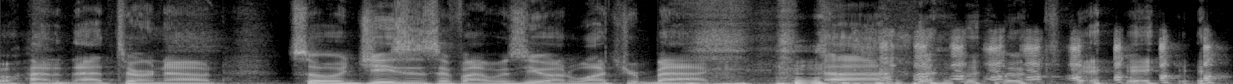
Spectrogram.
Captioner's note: laugh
